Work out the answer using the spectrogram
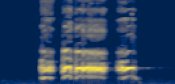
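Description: A red junglefowl gives one brisk crow in four quick parts, the last clipped short, shorter and higher than a farm rooster's crow. No other sounds are heard.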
